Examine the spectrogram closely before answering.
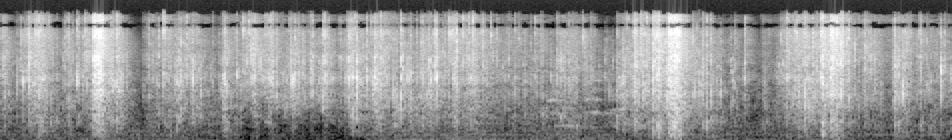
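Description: A brown paper bag being unfolded and worked open by hand, crinkling and rustling throughout, with louder crackles about a second in and twice more near the end.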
